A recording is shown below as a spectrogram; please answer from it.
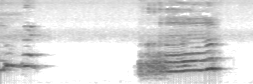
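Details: Indoors, a dog howls from a television in front of a watching Boston terrier: a short falling howl, two seconds of silence, then a steadier rising howl lasting over a second.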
